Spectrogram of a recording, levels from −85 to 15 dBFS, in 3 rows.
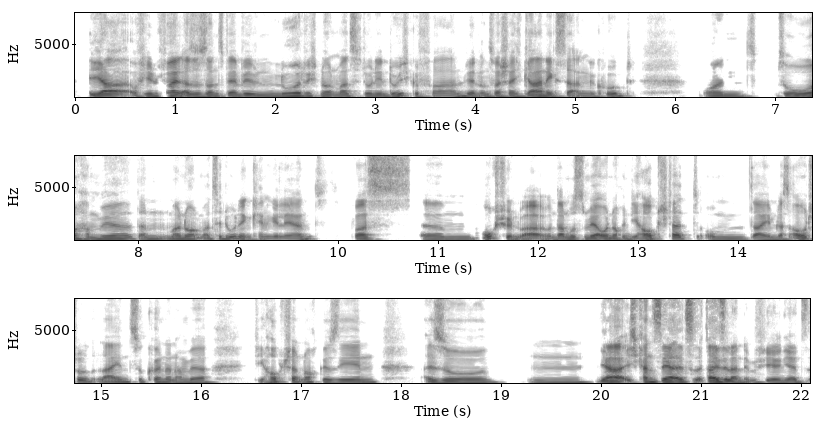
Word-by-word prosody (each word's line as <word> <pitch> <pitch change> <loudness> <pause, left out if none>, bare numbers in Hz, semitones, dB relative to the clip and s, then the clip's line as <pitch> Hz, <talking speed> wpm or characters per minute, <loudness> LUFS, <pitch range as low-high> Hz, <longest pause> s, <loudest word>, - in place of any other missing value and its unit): Ja, 120 +1 +5
auf 105 - -6
jeden 120 +1 -1
Fall. 155 +5 +3
Also, 110 -2 +1
sonst 115 +2 -3
wären 115 +1 +1
wir 115 -1 +4
nur 120 +5 +2
durch 135 -1 -5
Nordmazedonien 120 -1 -3
durchgefahren. 100 - -5
Wir 110 - 0
hätten 105 - -3
uns 105 +1 -7
wahrscheinlich 105 -1 -2
gar 115 +6 +4
nix 110 -6 -1
da - - -1
angeguckt 110 +9 -5 0.7
und 105 -1 -4 0.2
so 120 +7 +1
haben 125 +3 -3
wir 145 +3 +1
dann 140 -1 -5
mal 145 - 0
Nordmazedonien 150 - -2
kennengelernt, 95 - -6 0.2
was, 105 -1 -2
ähm, 120 0 -5
auch - - +2
schön - - -2
war - - +1
und 100 - -7
dann 95 +1 +1
mussten 110 +2 -2
wir 110 - +6
auch - - +4
noch 105 -1 -2
in 105 - -6
die 95 - -5
Hauptstadt, 165 - +1
um 110 -2 -7
da 100 -1 0
eben 100 0 -4
das 100 +1 -5
Auto 155 +4 0
leihen 140 - -2
zu 135 -1 -5
können. 135 0 -2
Dann 120 -4 -3
haben 100 0 -6
wir 100 0 -2 0.4
die - - -9
Hauptstadt 145 +3 0
noch 140 0 -3
gesehen. 120 +1 -1 0.4
Also, 105 0 0 0.3
hm, 105 -2 -8
ja, 140 +4 +8
ich - - -1
kann's 130 0 +5
sehr 140 +1 +9
als 130 0 +4
Reiseland 120 -6 +7
empfehlen 95 -1 -2
jetzt. 100 +1 -2
115 Hz, 180 wpm, -23 LUFS, 105-130 Hz, 0.7 s, sehr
